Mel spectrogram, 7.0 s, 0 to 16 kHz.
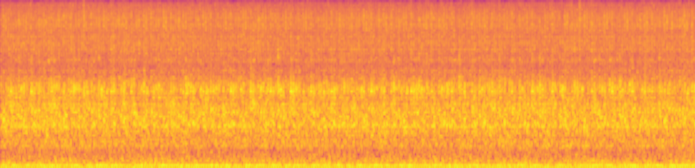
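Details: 6.2L diesel truck, cold morning start after fitting a clear fuel line from filter to injection pump: line empty at first, starts right up, line fills; even steady idle clatter with no stumbling, surging or misses; air in fuel suspected earlier.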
